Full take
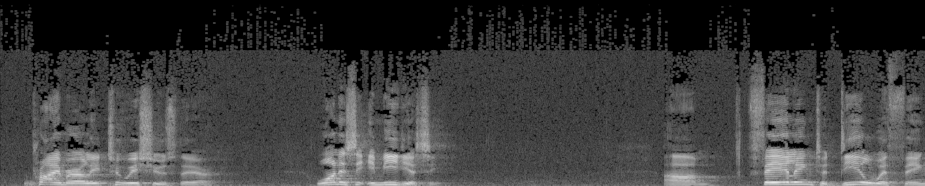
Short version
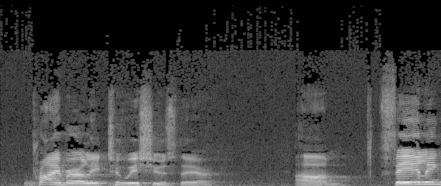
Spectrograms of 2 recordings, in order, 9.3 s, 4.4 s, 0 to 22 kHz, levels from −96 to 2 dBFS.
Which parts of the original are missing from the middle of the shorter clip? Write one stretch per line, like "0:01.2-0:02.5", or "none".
0:02.9-0:06.6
